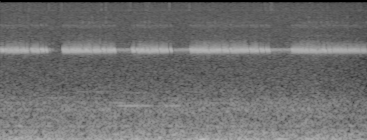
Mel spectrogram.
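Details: Black field crickets, abundant in Austin, Texas, after heavy spring rain, chirp in shrill, pure-toned bursts separated by brief pauses.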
